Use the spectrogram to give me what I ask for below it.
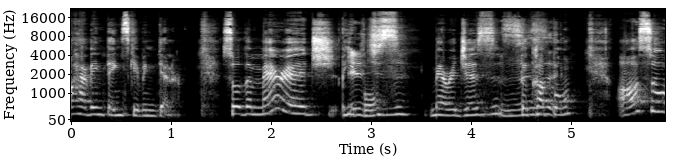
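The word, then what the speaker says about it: Merhige: Gathering along with mural's Aunt Carol and Michael marriage so it's spelled m e r h i g e but it's pronounced marriage marriage okay you know what I was saying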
